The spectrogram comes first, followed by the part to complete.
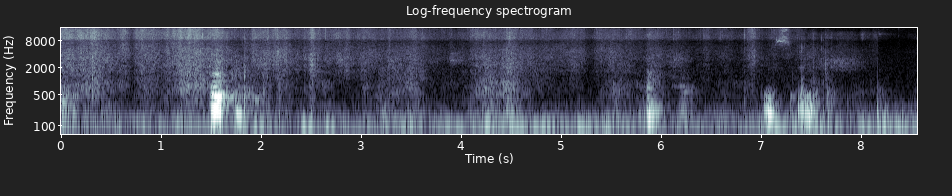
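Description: Thin plastic grocery and produce bags rustling as they are handled and picked open.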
